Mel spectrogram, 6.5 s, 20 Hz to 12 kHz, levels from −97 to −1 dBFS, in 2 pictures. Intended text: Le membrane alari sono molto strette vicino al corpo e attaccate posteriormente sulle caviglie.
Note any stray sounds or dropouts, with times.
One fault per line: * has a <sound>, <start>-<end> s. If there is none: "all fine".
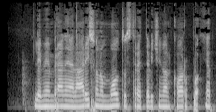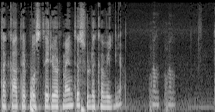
* has a laugh, 5.5-5.9 s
